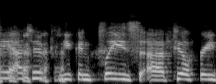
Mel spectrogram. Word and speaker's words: Atif: And I think I pronounced it correctly, Atif.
